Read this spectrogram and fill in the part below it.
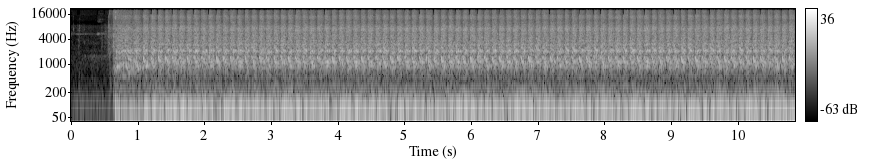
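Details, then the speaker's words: Ford 6.0 Powerstroke diesel truck, crank-no-start; gauges showed it was not making high-pressure oil, and the owner suspects the recently replaced high-pressure oil pump again. Long, even, low cranking churn with no firing: cranks but won't start. "trying again might be the high press oil pump again but that just got done so that would be covered under warranty"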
